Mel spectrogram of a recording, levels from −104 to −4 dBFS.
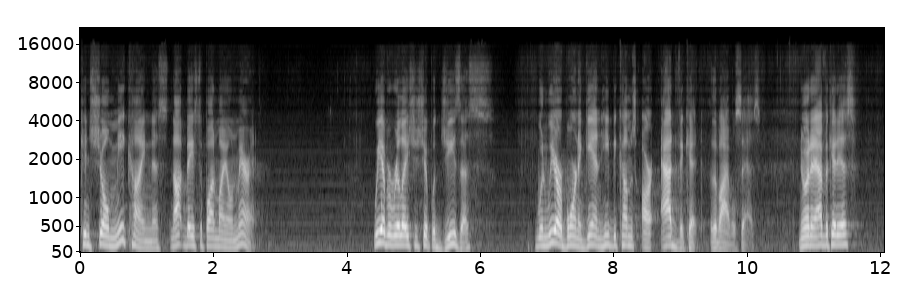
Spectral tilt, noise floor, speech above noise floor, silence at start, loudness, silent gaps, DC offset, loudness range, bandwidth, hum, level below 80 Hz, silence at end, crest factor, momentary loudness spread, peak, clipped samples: -6.5 dB/octave; -61 dBFS; 37 dB; 0 s; -24 LUFS; none; under 0.1%; 5 LU; 13 kHz; none; -66 dBFS; 0.45 s; 22 dB; 12 LU; -4 dBFS; under 0.1%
